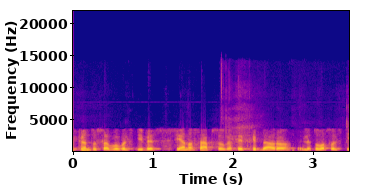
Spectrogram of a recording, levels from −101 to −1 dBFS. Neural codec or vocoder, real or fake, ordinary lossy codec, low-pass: none; real; AAC, 64 kbps; 14.4 kHz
